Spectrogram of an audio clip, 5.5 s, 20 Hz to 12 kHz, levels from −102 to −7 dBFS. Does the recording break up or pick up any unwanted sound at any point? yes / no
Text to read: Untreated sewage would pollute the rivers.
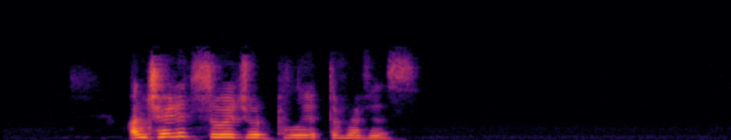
no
